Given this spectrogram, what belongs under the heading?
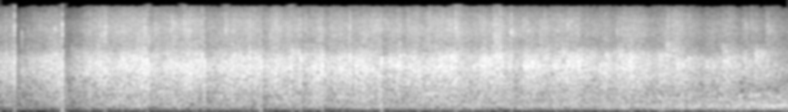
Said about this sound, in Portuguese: Agradecimentos, André Villas-Boas, a recolher também forte aplauso na sede de campanha.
